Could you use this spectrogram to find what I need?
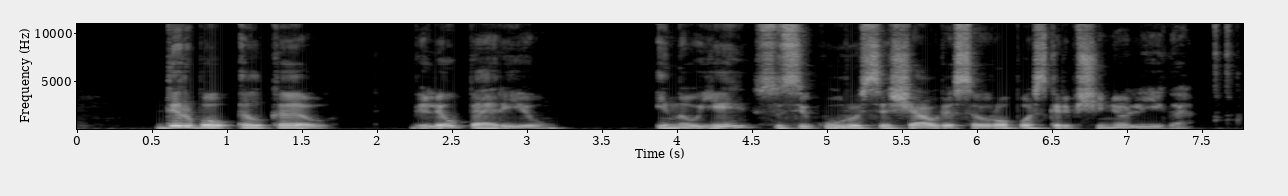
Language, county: Lithuanian, Klaipėda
